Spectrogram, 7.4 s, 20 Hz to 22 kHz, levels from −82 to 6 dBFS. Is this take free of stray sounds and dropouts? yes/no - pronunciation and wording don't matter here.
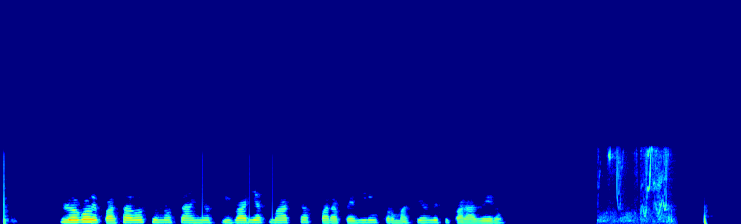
no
